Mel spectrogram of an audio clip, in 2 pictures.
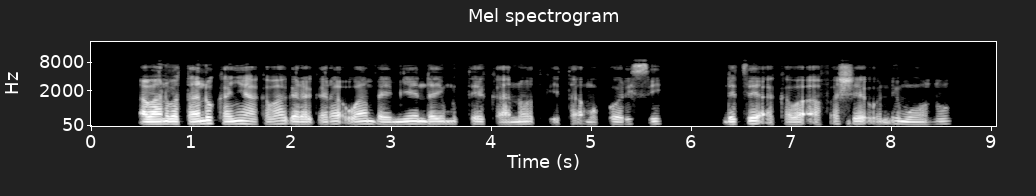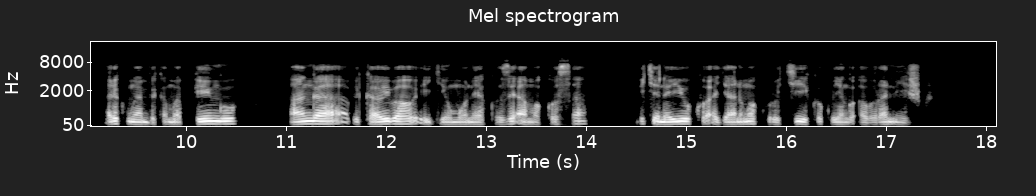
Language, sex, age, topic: Kinyarwanda, male, 25-35, government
